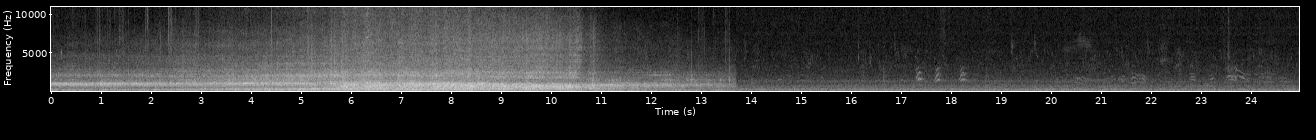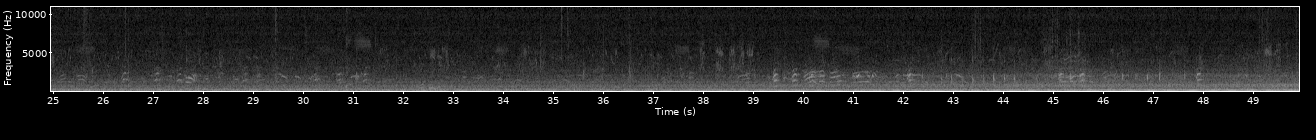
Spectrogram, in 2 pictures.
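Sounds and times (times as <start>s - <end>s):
distant train engine drone: 0.0s - 13.8s, 18.2s - 49.9s
distant animal yelps: 39.4s - 42.4s.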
